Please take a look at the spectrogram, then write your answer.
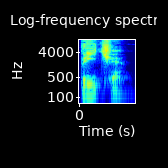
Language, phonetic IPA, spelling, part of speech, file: Russian, [ˈprʲit͡ɕːə], притча, noun, Ru-притча.ogg
- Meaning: 1. parable, fable 2. an unexpected event, occurrence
